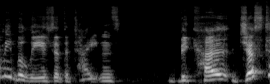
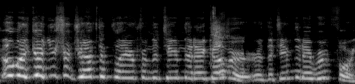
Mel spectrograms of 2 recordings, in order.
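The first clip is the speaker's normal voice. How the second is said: much higher mocking voice of a clueless fan; mock a homer fan pitched way up; dumb fan voice; 12 semitones higher than usual. Host mocking fans who want local college players drafted, in a much higher dumb-fan voice. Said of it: "That's a dumb fan voice".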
